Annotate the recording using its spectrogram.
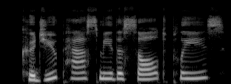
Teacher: my voice rises on could you and falls gently at the end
